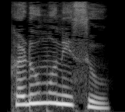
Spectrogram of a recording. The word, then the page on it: ಕಡುಮುನಿಸು: kaḍumunisu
